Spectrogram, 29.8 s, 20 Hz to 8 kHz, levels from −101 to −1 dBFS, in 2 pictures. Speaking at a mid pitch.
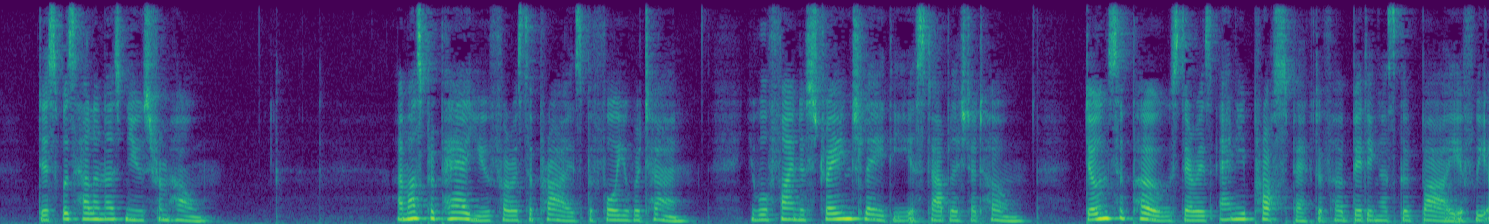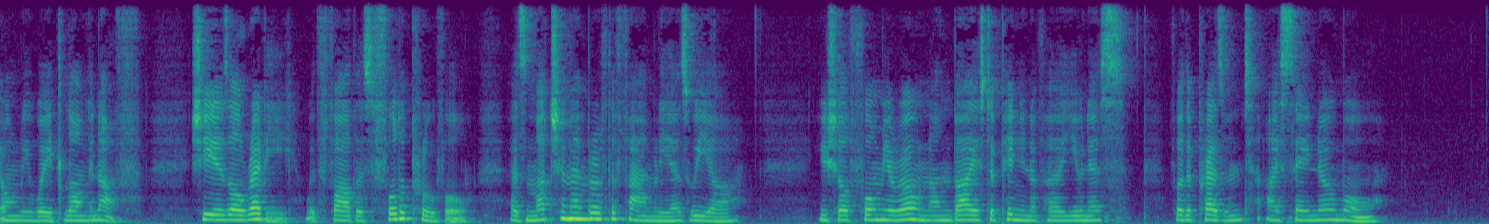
Yes: medium, 175 Hz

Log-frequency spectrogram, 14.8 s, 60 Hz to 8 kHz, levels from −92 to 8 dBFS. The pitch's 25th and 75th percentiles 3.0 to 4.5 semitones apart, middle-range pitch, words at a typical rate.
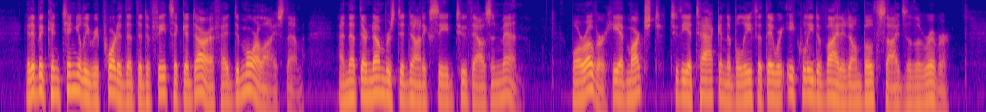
No: average, 3.5 semitones; low, 115 Hz; average, 175 wpm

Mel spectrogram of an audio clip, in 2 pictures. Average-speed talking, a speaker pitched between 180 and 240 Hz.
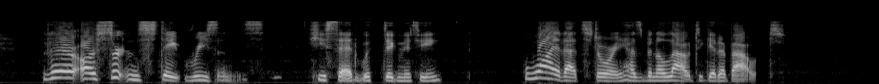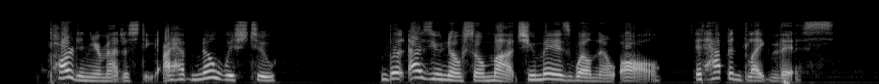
Yes: average, 145 wpm; high, 190 Hz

